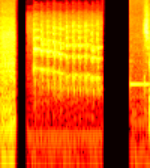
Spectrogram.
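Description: A short edited-in sound effect: a buzzy tone with many overtones, sagging slightly in pitch and lasting about a second. It is set between two abrupt cuts to silence, just after a brief tail of truck-cabin noise.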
